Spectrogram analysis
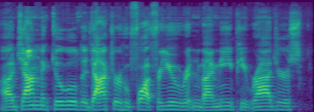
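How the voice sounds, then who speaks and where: A man's voice: mid-range voice, little pitch movement, moderate pace. A man, a physician, explains points in an informal lecture, with an emphatic, opinionated manner and plain repetition. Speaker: physician presenting health lecture, author. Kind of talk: informal explanatory lecture reading and commenting on quotes.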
